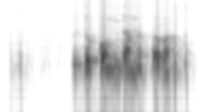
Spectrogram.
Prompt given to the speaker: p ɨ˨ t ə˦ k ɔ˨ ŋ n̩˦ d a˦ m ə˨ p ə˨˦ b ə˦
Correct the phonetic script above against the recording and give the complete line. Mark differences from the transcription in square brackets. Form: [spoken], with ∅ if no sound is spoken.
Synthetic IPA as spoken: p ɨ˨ t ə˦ k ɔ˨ [m] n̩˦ d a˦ m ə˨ p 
